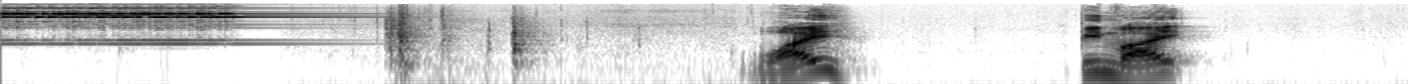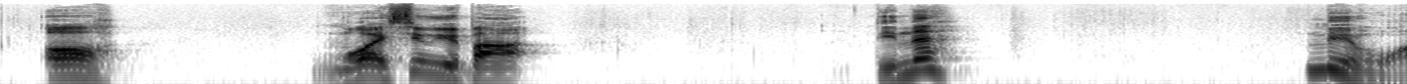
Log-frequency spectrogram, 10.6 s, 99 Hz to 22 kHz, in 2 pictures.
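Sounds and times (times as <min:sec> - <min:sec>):
telephone ringing: 0:00.0 - 0:01.5
speech: 0:02.8 - 0:03.3, 0:04.0 - 0:04.5, 0:05.4 - 0:05.8, 0:06.4 - 0:07.3, 0:08.6 - 0:08.9, 0:10.2 - 0:10.5.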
